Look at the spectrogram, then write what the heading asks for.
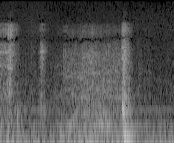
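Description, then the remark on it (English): A door opens as people come inside, with a few sharp mechanical clunks and rattles, a louder knock near the end, over a low steady background hum. No one speaks. “But someone's outside that door.”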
